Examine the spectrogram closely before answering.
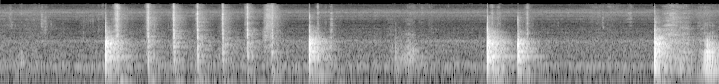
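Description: A knife chops in quick bursts on a plastic cutting board.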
